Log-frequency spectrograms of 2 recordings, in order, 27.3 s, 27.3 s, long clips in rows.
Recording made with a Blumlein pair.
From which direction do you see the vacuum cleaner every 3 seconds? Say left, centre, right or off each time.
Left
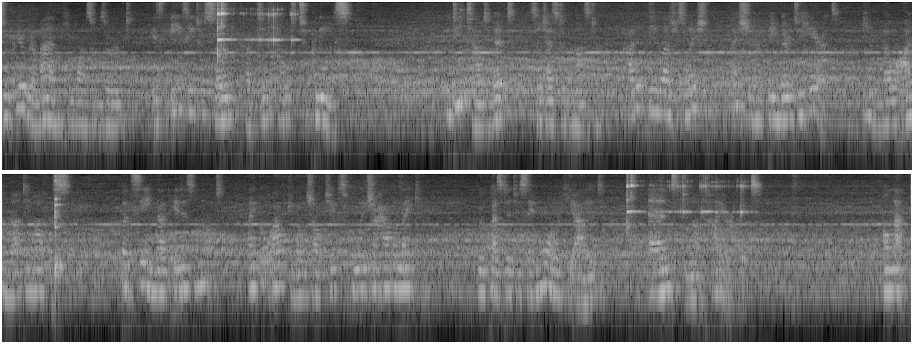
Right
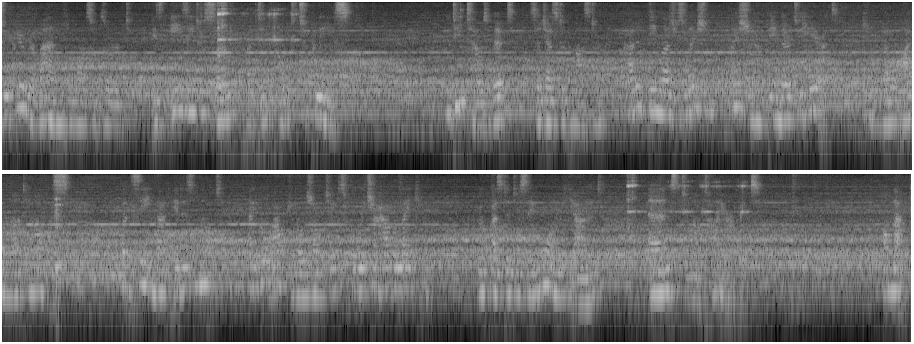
right, right, centre, centre, right, right, right, right, right.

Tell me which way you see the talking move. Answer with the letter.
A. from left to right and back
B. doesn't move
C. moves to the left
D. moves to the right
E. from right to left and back
B.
